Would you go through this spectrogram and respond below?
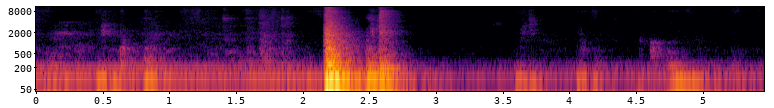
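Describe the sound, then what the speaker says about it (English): An indoor door swings shut with one solid thud and a short rattle, loud against a quiet room with a low steady hum behind, followed by a few faint soft knocks. "I'm going to close the door"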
